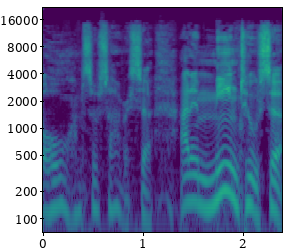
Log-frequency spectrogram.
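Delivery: put-on southern gentleman voice. Acting out a broken computer apologizing: Colonel Sanders voice. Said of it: "Why the fuck do you sound like Colonel Sanders?".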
